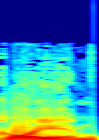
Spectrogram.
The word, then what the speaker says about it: Goyim: A Gaim is a mispronunciation of Goyim, which is a word for a person who is not of the Jewish faith.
